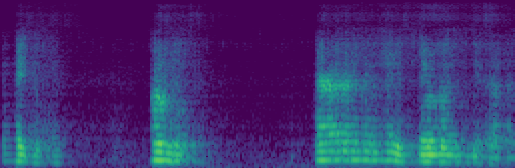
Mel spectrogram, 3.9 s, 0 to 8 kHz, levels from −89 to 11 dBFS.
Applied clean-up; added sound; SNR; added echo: neural mask model DeepFilterNet 3.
